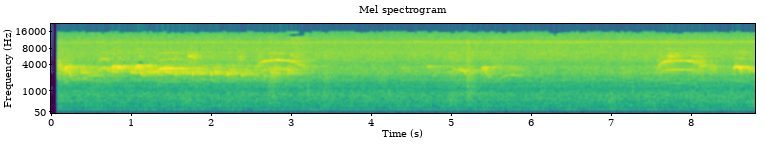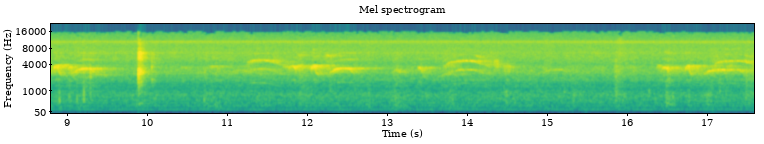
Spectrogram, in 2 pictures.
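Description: Wild birds calling in repeated groups of short, arching high-pitched calls every few seconds, over a steady outdoor hiss. A single sharp click sounds about ten seconds in.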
